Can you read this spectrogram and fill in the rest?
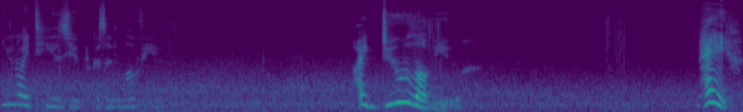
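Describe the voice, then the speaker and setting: A woman playing a brusque, protective and frightened tsundere girlfriend in a roleplay audio drama, speaking urgently and haltingly straight to the listener. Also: high voice, sing-song, a little mellow, slight background noise, heavily acted. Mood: urgent, pleading. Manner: bossy, urgent, emotional, halting.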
